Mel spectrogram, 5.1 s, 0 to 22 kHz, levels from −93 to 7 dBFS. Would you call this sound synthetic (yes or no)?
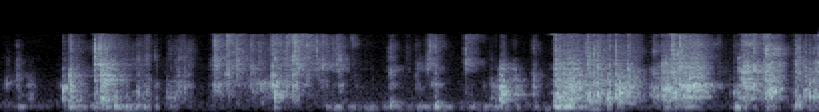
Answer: no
